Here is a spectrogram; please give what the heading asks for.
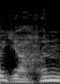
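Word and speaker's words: ह्यहं: यदि ह के संग य जुड़ा है तो यहन हो जाएगा।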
